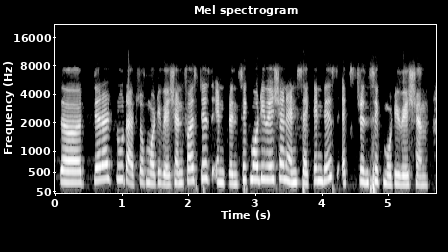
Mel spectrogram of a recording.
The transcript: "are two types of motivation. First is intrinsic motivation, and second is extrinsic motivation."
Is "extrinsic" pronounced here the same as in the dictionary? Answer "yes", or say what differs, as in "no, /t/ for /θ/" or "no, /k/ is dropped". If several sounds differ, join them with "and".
yes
